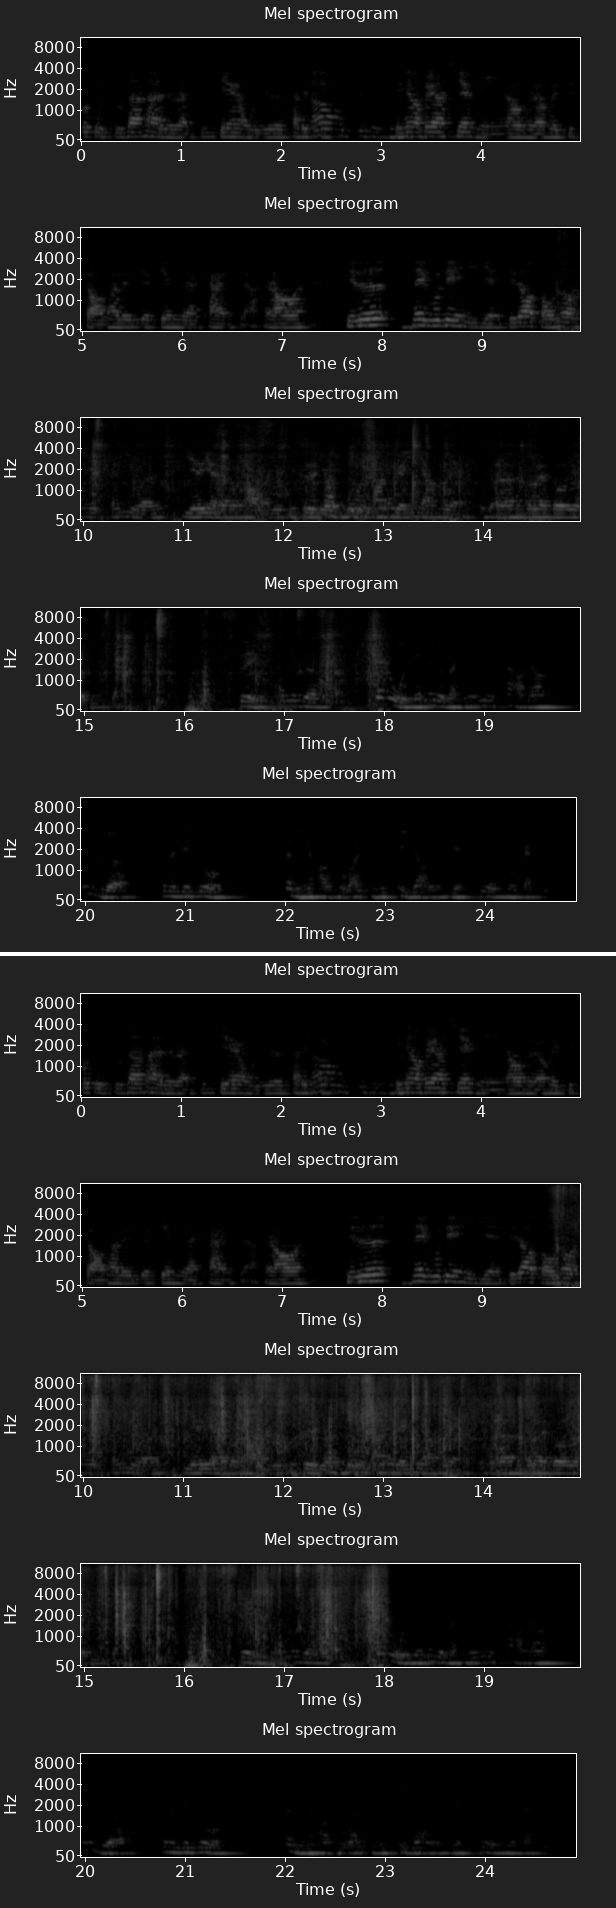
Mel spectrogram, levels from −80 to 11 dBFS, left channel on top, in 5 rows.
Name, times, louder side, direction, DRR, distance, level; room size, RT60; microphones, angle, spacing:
voice 1, 0.0-2.5 3.1-15.4, left 1 dB, 15° left, 0.6 m, -58 dB
voice 2, 2.3-3.3 8.2-8.3 12.4-13.1 14.0-14.2 14.9-15.1 16.5-17.6 17.9-21.5 22.0-24.7, left 3 dB, 75° left, 0.7 m, -61 dB
sound 1, 9.6-18.1, right 11 dB, 70° right, 0.4 m, -50 dB
4.1 x 2.9 x 3.3 m
head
